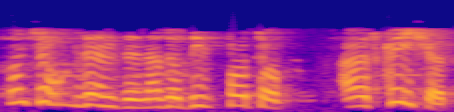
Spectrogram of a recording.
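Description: A woman's voice: fairly high pitch, lively intonation. Woman on a tinny phone. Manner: halting, non-fluent phrasing. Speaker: call centre agent. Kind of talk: phone instructions, halting speech. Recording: narrow tinny phone line.

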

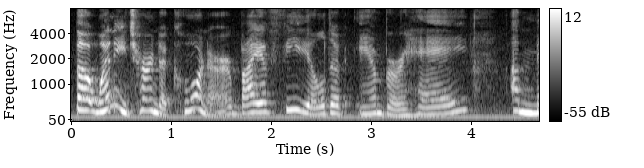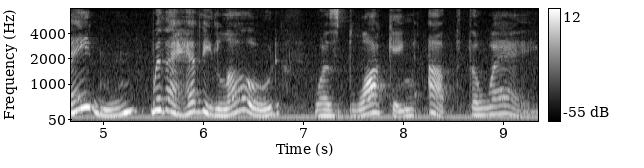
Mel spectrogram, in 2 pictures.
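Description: A woman reading a picture book aloud as a storyteller, in a theatrical, deliberate way. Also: mid-range voice, lively intonation, slight background noise, poor audio. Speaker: library storyteller. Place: indoor library room with bookshelves.

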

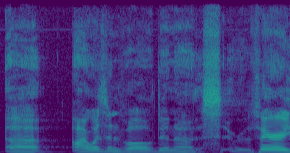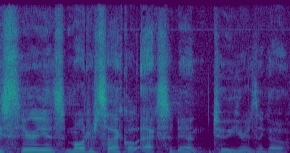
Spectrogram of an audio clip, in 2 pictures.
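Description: A raspy-voiced man giving a halting personal testimony to a church congregation, repeating words as he goes. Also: high voice, fairly even intonation. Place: church hall. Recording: long church hall reverb.

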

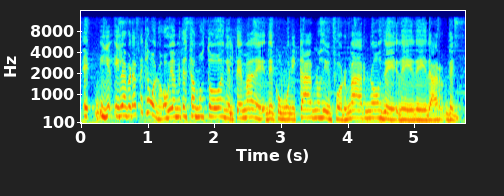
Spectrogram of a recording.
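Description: A woman's voice: a little high, fast talker. Woman, middle-aged, host, chatty with restarts, faint music. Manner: chatty, asks questions with many restarts. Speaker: morning show host. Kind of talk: casual TV talk. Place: TV studio.

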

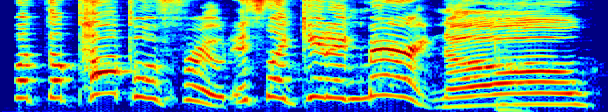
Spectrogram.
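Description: A woman streamer with a light twang, ranting in exasperated gameplay commentary with loud outbursts and laughter. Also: very high-pitched, very animated, moderate pace, soft background music.

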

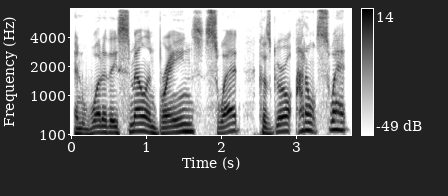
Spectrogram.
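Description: A man's voice: on the high side, a little slow, dry recording, clean studio sound, voice pushed up, close to an everyday voice. A man voicing a chatty, naive young woman in an audiobook, incredulous and rambling. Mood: curious, chatty.

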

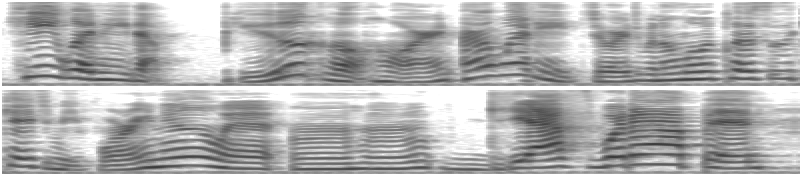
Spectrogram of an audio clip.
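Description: Animated, high-voiced woman reading a children's story. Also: a little slow, slight background noise. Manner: expressive, exclaims and adds asides to young listeners.

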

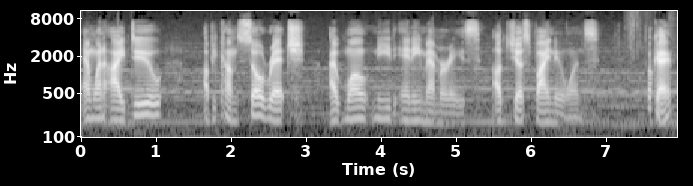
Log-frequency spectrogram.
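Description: A man giving roleplay game commentary, musing and pausing often as he talks. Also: low-pitched, bright, forceful tone, muffled recording. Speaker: gameplay video host. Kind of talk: roleplay game commentary with some reading aloud.

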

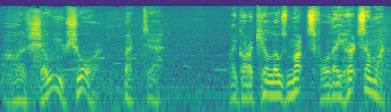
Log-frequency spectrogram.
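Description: An actor playing a wary, melancholy village hunter in a video game, speaking in a measured, hesitant, rustic way. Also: male voice, medium pitch, big pitch swings, a little hiss or hum. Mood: wary, polite. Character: wary, soft-spoken male village hunter, melancholy loner.

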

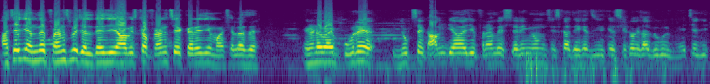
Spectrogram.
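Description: A man's voice: sits high, quick pace, vocal fry, slight background noise, poor audio. A man with a Pakistani Urdu accent interviews a seller at an outdoor car market, politely repeating each answer back to the camera. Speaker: vlogger touring a car market. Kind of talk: walkaround car review interview.

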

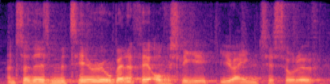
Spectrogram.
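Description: Guy asking questions on a walkaround tour, chatty, music quietly behind. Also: a little high, fast. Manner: inquisitive, conversational. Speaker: interviewer and commentator. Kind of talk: factory tour interview.

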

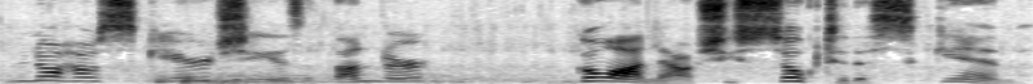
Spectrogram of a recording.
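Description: An actress playing an unsuspecting, caring wife in a radio horror drama, with a folksy, fussing, bossy manner. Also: female voice, high voice, big pitch swings, a little slow. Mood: fussing concern. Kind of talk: old-radio drama acting. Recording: noisy background ambience.

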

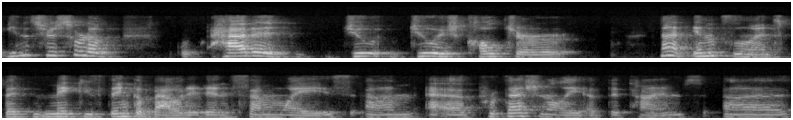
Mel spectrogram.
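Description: A woman in her sixties from the Midwest, interviewing a guest over a video call, halting with many ums and restarts. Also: on the low side, a bit bright, low-quality recording. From American Midwest. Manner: hesitant, many restarts and ums, asks long questions. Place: room with brick wall behind.

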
